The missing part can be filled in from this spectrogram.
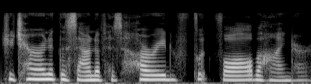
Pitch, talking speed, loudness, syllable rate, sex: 205 Hz, 230 wpm, -14 LUFS, 5.0 syllables/s, female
